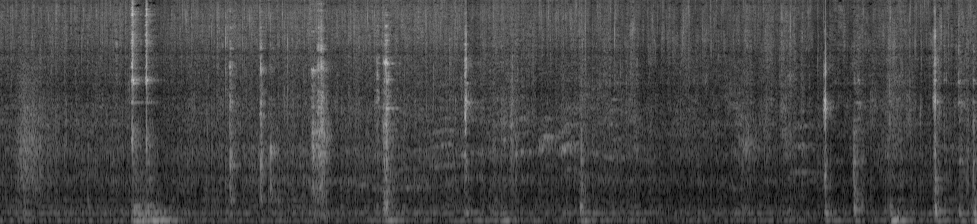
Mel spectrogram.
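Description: Minced beef and spinach sizzling in a metal kadai while a spatula stirs them, with sharp knocks and scrapes against the pan at irregular intervals.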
